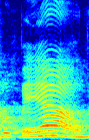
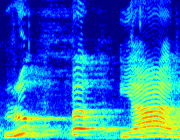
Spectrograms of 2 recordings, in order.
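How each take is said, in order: First: Said in the usual way. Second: रुपया stretched very slowly; teacher stretching रुपया; slow sounding out. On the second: Shown as a demonstration. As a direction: draw out रुपया for the class. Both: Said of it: "हो जाएगा रु".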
